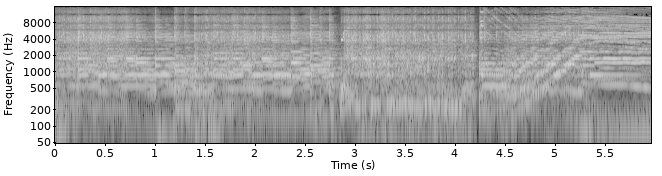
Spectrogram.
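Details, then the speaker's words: 1992 Williams Whitewater pinball sound board: clean 8-bit low-sample-rate music and effects play without crackle, dropouts or distortion; working properly. "believe it or not that's what the sample sounds sound like are supposed to sound like they're 8-bit they're probably using a real low sample rate because there's no compression on these"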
